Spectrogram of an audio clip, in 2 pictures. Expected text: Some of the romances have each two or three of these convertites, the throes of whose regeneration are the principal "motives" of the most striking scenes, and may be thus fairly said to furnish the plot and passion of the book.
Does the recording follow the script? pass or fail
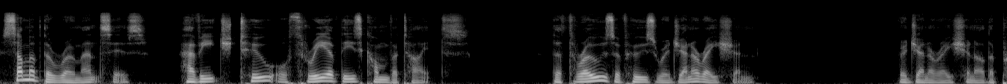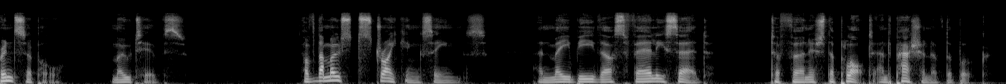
fail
